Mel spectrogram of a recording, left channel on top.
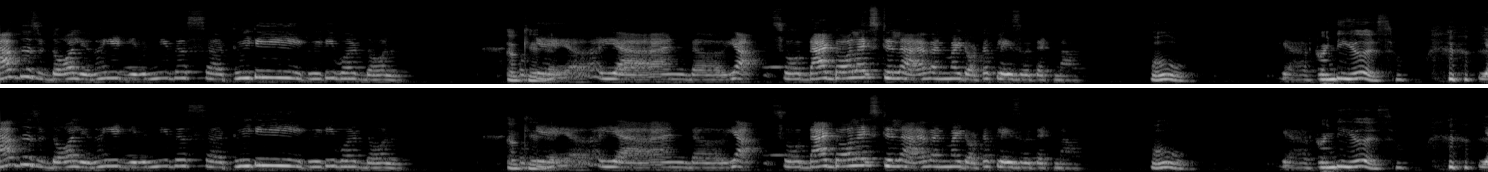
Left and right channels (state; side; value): normal; both; correlation 0.77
